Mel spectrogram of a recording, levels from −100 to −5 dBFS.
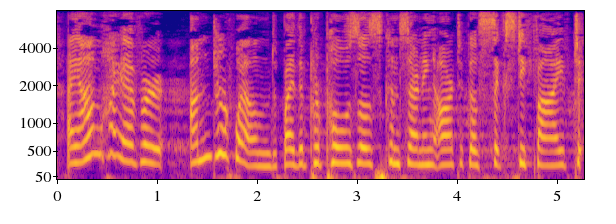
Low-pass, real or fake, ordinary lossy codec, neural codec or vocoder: none; fake; none; codec, 16 kHz, 16 kbps, FreqCodec, larger model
